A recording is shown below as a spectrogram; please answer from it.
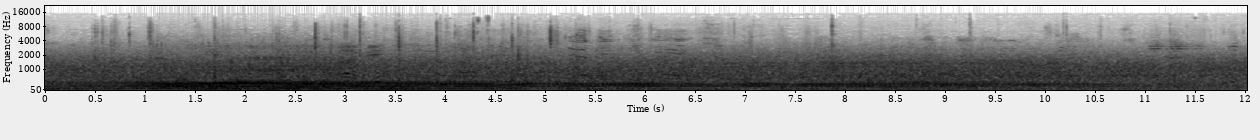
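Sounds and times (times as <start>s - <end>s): indistinct voices: 0.0s - 12.0s.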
